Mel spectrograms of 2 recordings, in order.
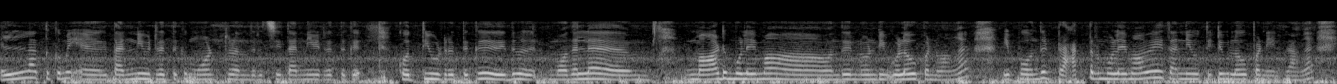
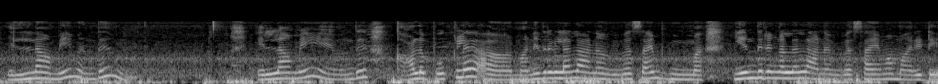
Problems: background sounds at intervals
